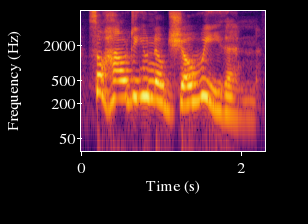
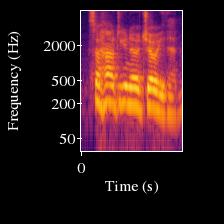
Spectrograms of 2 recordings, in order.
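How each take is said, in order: First: It is read in a Welsh accent. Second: It is read without a Welsh accent.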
